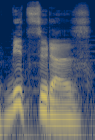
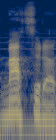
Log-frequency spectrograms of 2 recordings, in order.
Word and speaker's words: Mitsuda: It was pointed out to me that I had accidentally mispronounced Yasunori Mitsuda's name as Matsuda, so there it is, as a Secret of the Forest from Chrono Trigger, composed by Yasunori Mitsuda.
